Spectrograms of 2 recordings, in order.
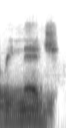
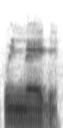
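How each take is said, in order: First: The word ends with a soft G sound. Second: The word ends with a hard G sound. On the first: The speaker calls it wrong. "make it a soft G sound at the end there" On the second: The speaker calls it right. "but you hear a hard G"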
